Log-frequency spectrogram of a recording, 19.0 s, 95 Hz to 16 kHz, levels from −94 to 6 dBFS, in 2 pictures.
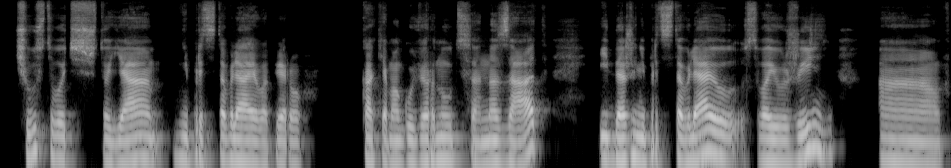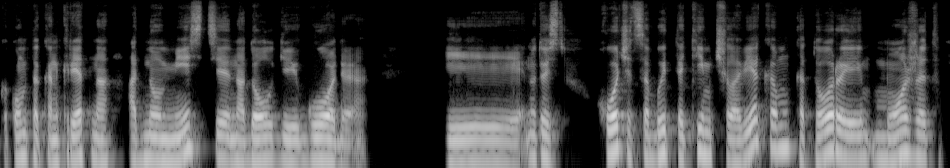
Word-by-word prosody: чувствовать, 130 -4 -4
что 120 -1 -3
я 115 +3 +1 0.2
не 125 -2 -5
представляю, 120 -2 0
во-первых, 105 0 -4 0.5
как 115 -1 -2
я 120 - -2
могу 110 +1 -2
вернуться 115 0 -2
назад 110 0 0 0.5
и 125 -1 0
даже 120 +2 +2
не 120 - +2
представляю 125 +4 +1
свою 115 -2 0
жизнь, 150 +7 -2 0.4
э, 120 - -6
в 110 -2 -3
каком-то 130 0 -2
конкретно 120 0 0
одном 120 -1 +1
месте 140 +2 +1
на 115 -1 +1
долгие 115 0 +3
годы. 115 -2 +2 0.8
И 110 -1 0
ну, 130 - -3
то 140 - -1
есть 125 0 -3 0.3
хочется 150 -4 +3
быть 145 +4 0
таким 140 +2 -1
человеком, 170 - 0
который 130 0 +4
может, 130 +1 0
120 Hz, 115 wpm, -24 LUFS, 110-130 Hz, 0.8 s, который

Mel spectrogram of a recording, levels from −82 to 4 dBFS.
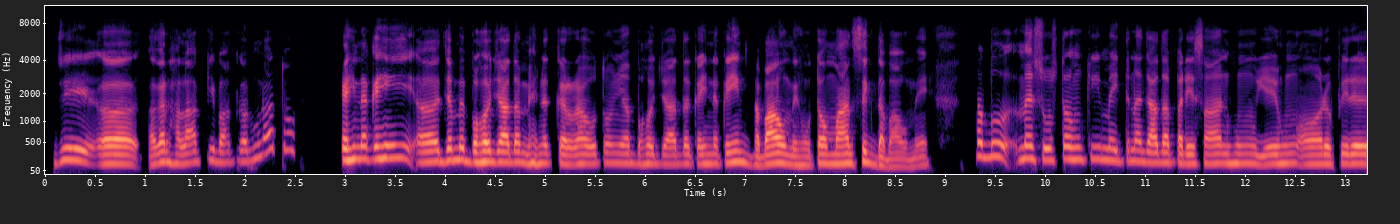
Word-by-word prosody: जी 195 - 0 0.2
अ, 140 0 +4 0.2
अगर 165 +4 +2
हलात 150 +4 -3
की 185 - -6
बात 160 -1 -5
करूँ 175 +6 -5
ना 320 +4 -2
तो 355 -1 -9 0.5
कहीं 190 +1 +6
न 210 0 +2
कहीं 220 0 +1
अ, 165 +1 +2
जब 190 0 +2
मैं 195 -2 +1
बहुत 165 +1 +5
ज़्यादा 165 0 +4
मेहनत 145 0 -3
कर 140 - +2
रहा 135 +2 0
हूँ 140 0 0
तो 155 - -4
या 150 -1 -3
बहुत 140 +1 -3
ज़्यादा 135 +1 -3
कहीं 140 0 -2
न 140 0 -4
कहीं 155 +4 0
एक 155 -5 -5
दबाव 140 +4 +6
में 130 -3 -3
हूँ 120 0 -5
तो 145 -1 +3
मानसिक 140 +1 +1
दबाव 100 -4 -3
में। 110 +5 -8 0.5
तब 245 -1 +1 0.3
मैं 215 +1 +2
सोचता 190 0 -2
हूँ 200 -1 0
कि 210 +2 -8
मैं 190 -2 -2
इतना 175 0 -4
ज़्यादा 155 -1 +2
परेशान 145 0 -1
हूँ 145 0 -4
ये 130 +2 -2
हूँ 145 +1 -3
और 135 +1 0
फिर 145 -1 -1
150 Hz, 225 wpm, -22 LUFS, 140-175 Hz, 0.5 s, कहीं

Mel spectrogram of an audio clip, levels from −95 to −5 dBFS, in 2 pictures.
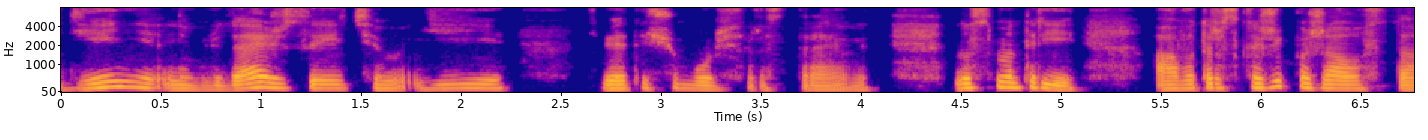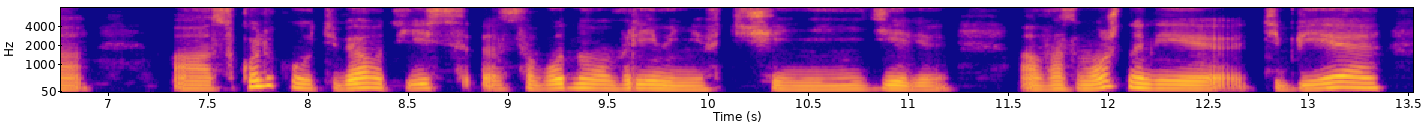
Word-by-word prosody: день, 170 - 0
наблюдаешь 145 +6 +1
за 155 - -1
этим, 150 -1 -3
и 155 +2 -5 0.5
тя 145 - +2
это 145 +2 0
ещё 150 - -4
больше 130 -4 -4
расстраивает. 65 - -6 0.4
Ну 165 - +4
смотри, 170 -7 +1 0.4
а 145 - +2
вот 150 +2 -3
расскажи, 170 +5 +1
пожалуйста, 145 -7 0 0.5
а 140 0 0
сколько 225 - +3
вот 165 - +3
у - - -4
тебя 160 +5 +5
вот 170 - 0
есть, 160 +2 0
э, - - -1
свободного 155 +3 +2
времени 140 -4 +1
в 125 - -14
течение 125 -1 -3
недели? 125 -2 0 0.3
А - - 0
возможно 145 - +2
ли 145 -3 +2
тебе, 175 +8 +3
145 Hz, 145 wpm, -24 LUFS, 135-165 Hz, 0.5 s, тебя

